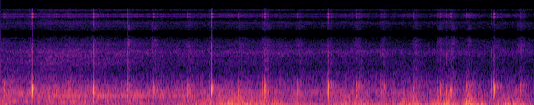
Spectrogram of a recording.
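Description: Horse hooves clip-clop at a steady walking pace on hard ground, close and distinct, with a faint breeze behind them.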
